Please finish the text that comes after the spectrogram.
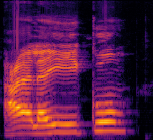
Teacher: کاف کو میم کے ساتھ، کاف کو باریک کرنا ہے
